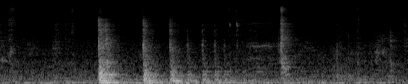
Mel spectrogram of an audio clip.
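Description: A door handle clicks and a door swings open.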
